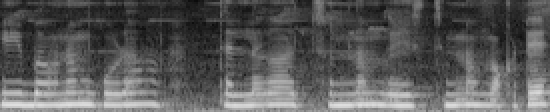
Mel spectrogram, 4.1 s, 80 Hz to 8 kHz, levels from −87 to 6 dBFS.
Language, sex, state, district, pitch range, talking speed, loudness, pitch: Telugu, female, Andhra Pradesh, Visakhapatnam, 275-295 Hz, 130 wpm, -14 LUFS, 285 Hz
